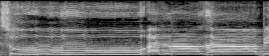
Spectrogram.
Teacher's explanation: بڑی مد اور حمزہ دونوں ایک ہی لفظ میں آ رہے ہیں، تو اس کو 3 سے 4 سیکنڈ تک آپ لمبا پڑھ سکتے ہیں۔ سوء العذاب، ذال کا خیال رکھنا، اس کو زا نہیں پڑھنا، سوء العذاب۔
